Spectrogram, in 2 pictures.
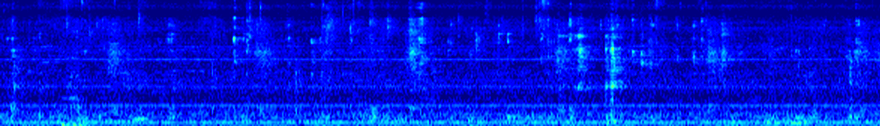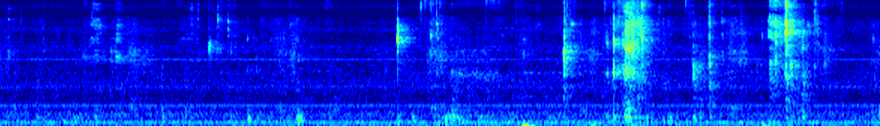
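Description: Quiet eating: faint wet chewing and mouth clicks, then a few crisp crunches near the end as a cucumber slice is bitten.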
